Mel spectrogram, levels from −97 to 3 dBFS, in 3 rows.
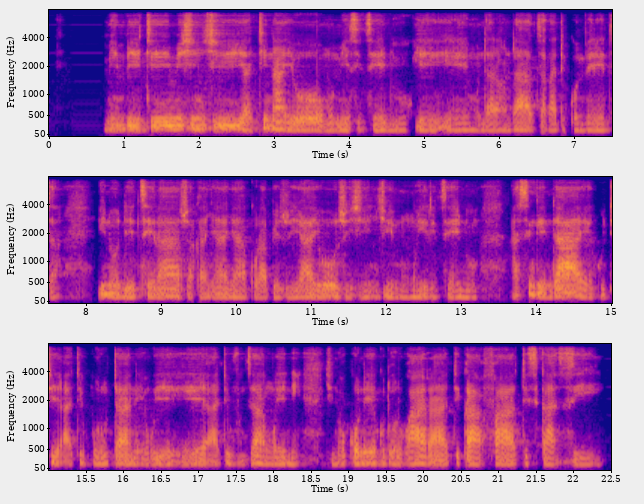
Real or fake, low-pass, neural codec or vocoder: fake; 7.2 kHz; vocoder, 22.05 kHz, 80 mel bands, HiFi-GAN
